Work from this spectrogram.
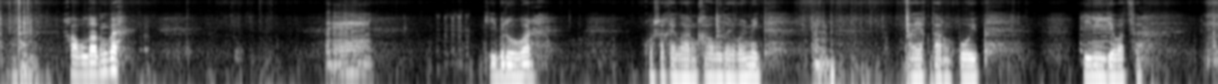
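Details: Hissar sheep ewe that has just lambed, kept with her newborn lamb in a warm spot in an old bathhouse. She gives about seven wavering, quavering bleats in short bursts, spaced one to two seconds apart, with quiet pauses between them.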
